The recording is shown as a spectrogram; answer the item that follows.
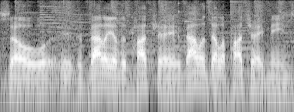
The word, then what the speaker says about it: Pace: the bella de la pache vineyards and winery and the p-a-c-e is uh pronounced pache because it's valadella pache it's italian it's you know we're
